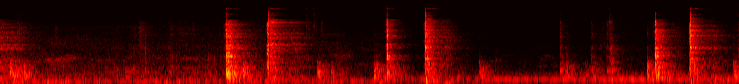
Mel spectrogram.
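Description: Hammer knocking a small hand-held peg against the metal pipe frame of a charpai, about seven short sharp knocks, mostly in quick pairs with pauses between.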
